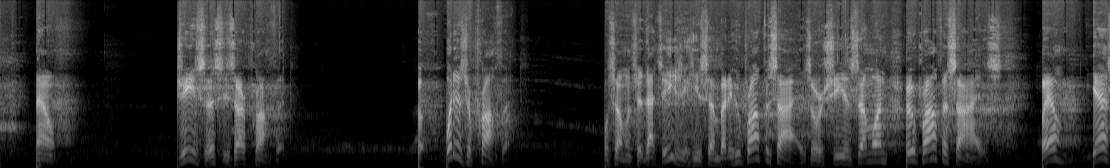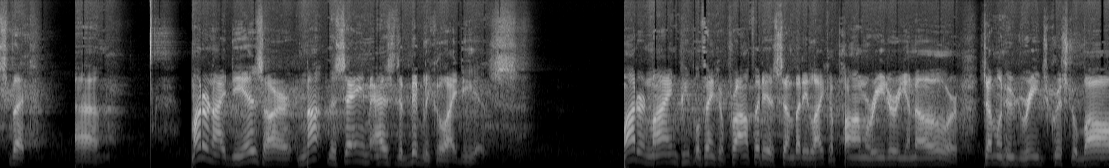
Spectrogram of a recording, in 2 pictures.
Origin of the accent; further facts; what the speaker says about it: Newark, New Jersey, United States; and I grew up here in Newark, so I heard some of the best prophets there were.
